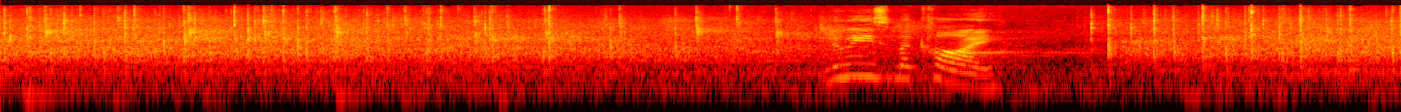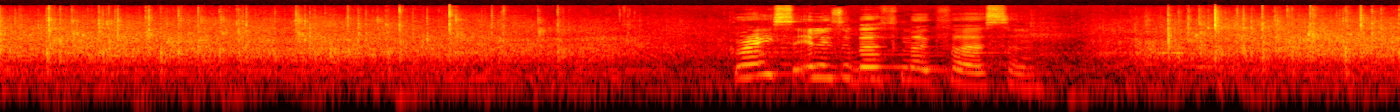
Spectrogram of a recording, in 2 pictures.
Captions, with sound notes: Louise McKay, (APPLAUSE) Grace Elizabeth McPherson, (APPLAUSE)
